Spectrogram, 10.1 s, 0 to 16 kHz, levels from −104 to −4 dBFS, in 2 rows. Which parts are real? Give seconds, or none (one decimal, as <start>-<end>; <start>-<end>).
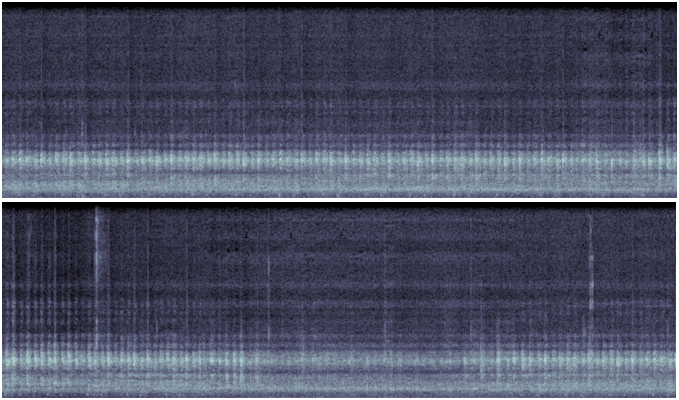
0.0-4.3; 4.9-6.6; 8.9-10.1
